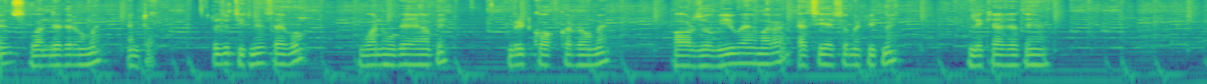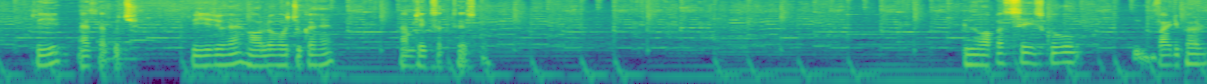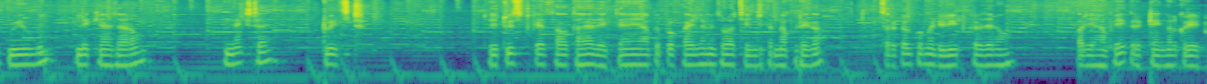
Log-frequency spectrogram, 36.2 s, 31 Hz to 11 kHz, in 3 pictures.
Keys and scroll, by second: 0.2 Return, 31.9 Delete.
